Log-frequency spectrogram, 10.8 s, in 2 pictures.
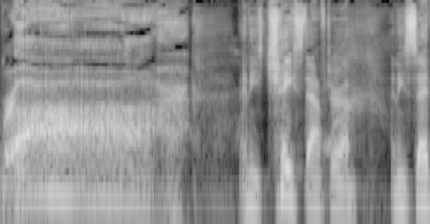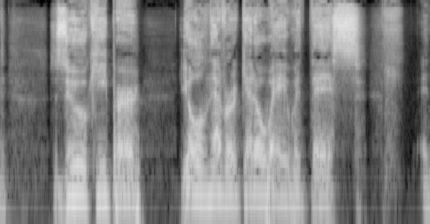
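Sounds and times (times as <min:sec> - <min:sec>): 
speech: 0:00.0 - 0:00.4, 0:03.1 - 0:10.0
person imitating a bear's roar: 0:00.0 - 0:02.4, 0:03.9 - 0:04.9.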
